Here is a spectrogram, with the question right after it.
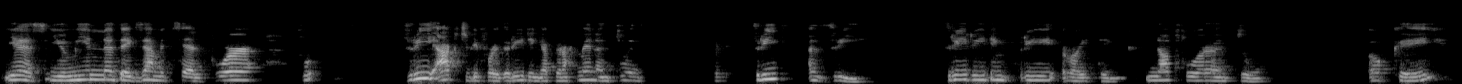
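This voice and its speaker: A woman's voice: mid-range voice, slow pace, pauses often. A middle-aged woman teaching an online English class over a phone video call, patiently questioning her students. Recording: dull lo-fi call audio.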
